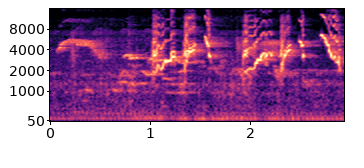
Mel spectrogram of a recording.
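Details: A magpie-robin gives its clear, sharp song meant to make other birds respond: a long level whistle, then quick rising and falling whistled notes in short clusters, over faint low hum.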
